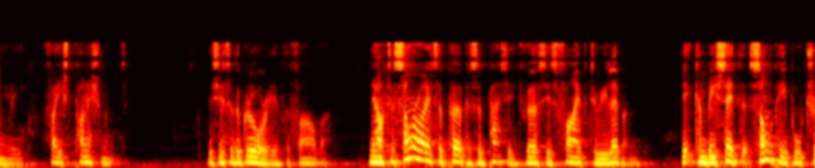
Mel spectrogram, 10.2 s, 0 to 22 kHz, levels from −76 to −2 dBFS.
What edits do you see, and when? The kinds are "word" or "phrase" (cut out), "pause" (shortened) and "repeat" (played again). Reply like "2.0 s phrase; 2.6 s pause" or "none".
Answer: 2.8 s word; 3.6 s word; 6.1 s word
